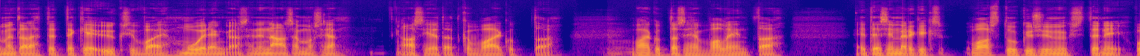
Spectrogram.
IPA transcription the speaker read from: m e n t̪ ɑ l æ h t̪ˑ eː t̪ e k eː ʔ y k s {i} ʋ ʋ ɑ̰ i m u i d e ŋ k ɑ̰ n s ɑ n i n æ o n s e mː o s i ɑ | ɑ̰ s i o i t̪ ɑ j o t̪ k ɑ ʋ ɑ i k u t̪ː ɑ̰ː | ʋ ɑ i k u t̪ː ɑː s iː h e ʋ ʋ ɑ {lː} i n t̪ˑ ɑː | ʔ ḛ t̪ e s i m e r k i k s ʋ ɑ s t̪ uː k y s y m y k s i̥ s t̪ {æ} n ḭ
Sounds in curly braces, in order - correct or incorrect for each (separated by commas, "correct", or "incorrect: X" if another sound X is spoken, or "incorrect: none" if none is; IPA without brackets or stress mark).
correct, incorrect: l, correct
